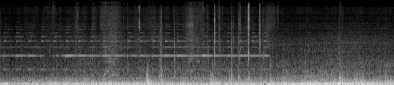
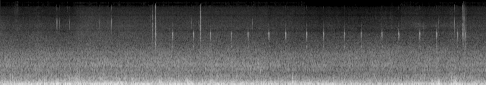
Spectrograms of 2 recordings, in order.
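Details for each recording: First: Ford Mondeo driving on road, camera on back seat: deep rumbling knocks thud through the rear floor as all four split rear subframe bushes let the subframe knock against the body, worsening over about three years. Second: Ford Mondeo driving after replacing all four split rear subframe bushes: steady low road rumble with no knocks or clunks from the rear; the knocking has gone.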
